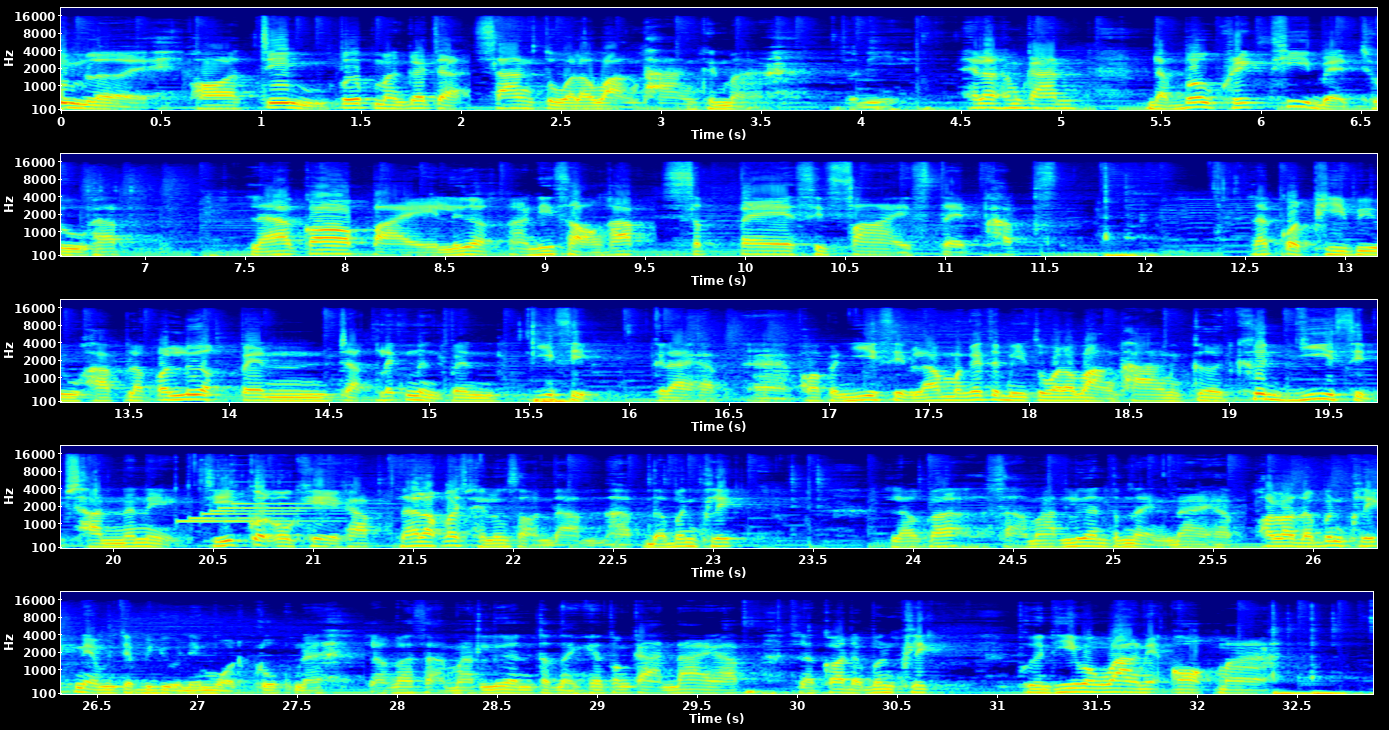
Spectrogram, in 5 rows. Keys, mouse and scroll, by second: 6.6 click, 6.8 click, 8.5 click, 11.7 click, 12.9 click, 13.7 click, 16.2 click, 16.4-17.1 drag, 21.3 click, 22.6 click, 22.8 click, 23.3 click, 23.9-26.5 shift+drag, 27.8-29.5 shift+drag, 32.3 click, 32.5 click.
